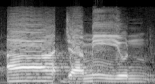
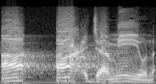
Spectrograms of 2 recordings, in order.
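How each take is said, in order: First: The second glottal catch is softened into lengthening. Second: Two separate glottal catches are clearly pronounced. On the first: "seolah-olah dipanjangkan, a'jamiyun begitu" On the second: "ada hamzah dua a a, sebenarnya a a'jamiyun, ada dua a"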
